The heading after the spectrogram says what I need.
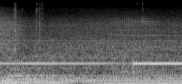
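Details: BMW E36 M3 idling unevenly, low rumble sagging briefly and recovering with a lumpy beat; rough idle, bogs on light throttle, code P1188 logged.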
